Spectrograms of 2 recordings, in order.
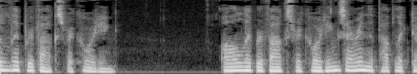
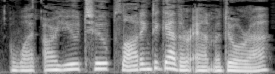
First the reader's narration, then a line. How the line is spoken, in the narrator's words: Madame Olenska cried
